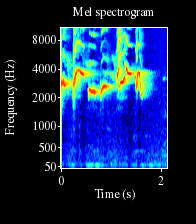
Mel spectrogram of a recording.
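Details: Calling black-breasted Oriental magpie-robin, used to make other birds answer. A rapid run of loud, clear whistles steps up and down with slurred, slightly harsh notes and no break, then stops.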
